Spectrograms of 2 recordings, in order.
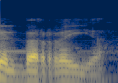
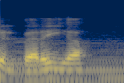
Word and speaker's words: البرية: البعض مننا ينطقها كل البرية. البرية اللي هي الصحراء، لكن يطهر كل البرية. الله بيطهر كل الخليقة. البرية معناها الخليقة، لأن الله يدعى في اللغة العربية كده الباري. الباري يعني الخالق. إذن هي تنطق إيه؟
